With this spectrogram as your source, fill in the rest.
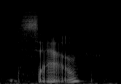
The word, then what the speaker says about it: salve: Well, not glue, but like a a salve. Yeah. Sav. The L is not pronounced.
